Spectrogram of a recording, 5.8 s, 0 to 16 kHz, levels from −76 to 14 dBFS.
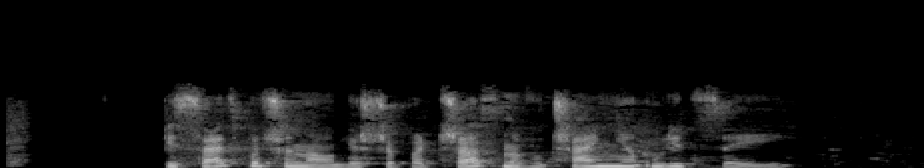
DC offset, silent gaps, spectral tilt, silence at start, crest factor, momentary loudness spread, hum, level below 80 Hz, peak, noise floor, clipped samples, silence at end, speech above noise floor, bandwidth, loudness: under 0.1%; 0.21-1.02 s; -3.5 dB/octave; 0.05 s; 18 dB; 14 LU; none; -60 dBFS; -2 dBFS; -63 dBFS; under 0.1%; 0.85 s; 45 dB; 7.8 kHz; -17 LUFS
